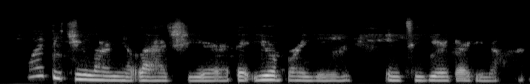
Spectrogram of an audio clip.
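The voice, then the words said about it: Calm therapist-style voice. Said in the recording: “put on my therapist voice”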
